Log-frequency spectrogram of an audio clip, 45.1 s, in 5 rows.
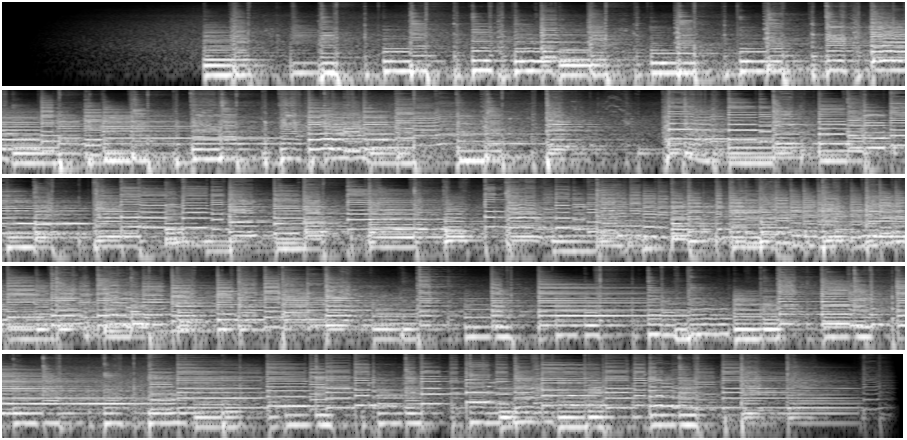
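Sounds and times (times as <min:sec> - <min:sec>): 
guitar: 0:01.6 - 0:45.1.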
